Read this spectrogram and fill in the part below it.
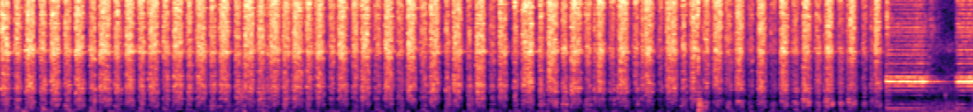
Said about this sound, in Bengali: অল্প করে গুড় নিয়েছি, গুড়টা গ্রেট করে নেব।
